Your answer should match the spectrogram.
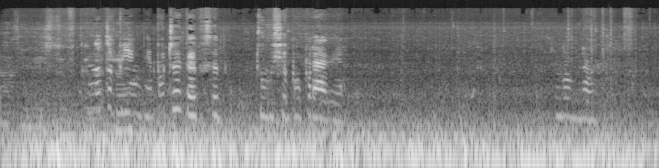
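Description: Low, steady rumble of a Toyota Hilux pickup camper on the move, heard from inside the cab, with faint voices over it in the first half.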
